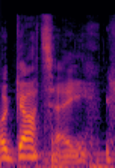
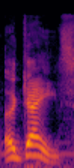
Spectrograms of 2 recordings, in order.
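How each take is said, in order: First: The second syllable sounds like gut. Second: The second syllable sounds like gate. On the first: It does not follow the spelling. "not a gutte" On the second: It follows the spelling. "I pronounce it how it's spelt"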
